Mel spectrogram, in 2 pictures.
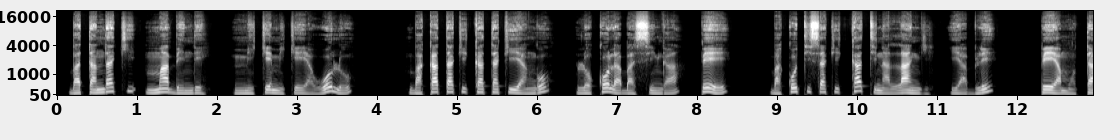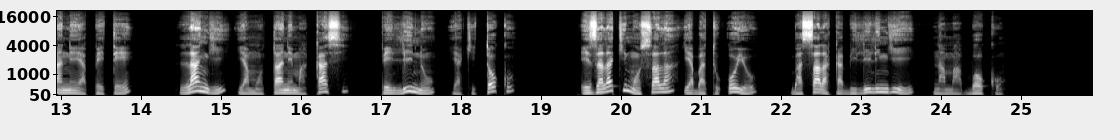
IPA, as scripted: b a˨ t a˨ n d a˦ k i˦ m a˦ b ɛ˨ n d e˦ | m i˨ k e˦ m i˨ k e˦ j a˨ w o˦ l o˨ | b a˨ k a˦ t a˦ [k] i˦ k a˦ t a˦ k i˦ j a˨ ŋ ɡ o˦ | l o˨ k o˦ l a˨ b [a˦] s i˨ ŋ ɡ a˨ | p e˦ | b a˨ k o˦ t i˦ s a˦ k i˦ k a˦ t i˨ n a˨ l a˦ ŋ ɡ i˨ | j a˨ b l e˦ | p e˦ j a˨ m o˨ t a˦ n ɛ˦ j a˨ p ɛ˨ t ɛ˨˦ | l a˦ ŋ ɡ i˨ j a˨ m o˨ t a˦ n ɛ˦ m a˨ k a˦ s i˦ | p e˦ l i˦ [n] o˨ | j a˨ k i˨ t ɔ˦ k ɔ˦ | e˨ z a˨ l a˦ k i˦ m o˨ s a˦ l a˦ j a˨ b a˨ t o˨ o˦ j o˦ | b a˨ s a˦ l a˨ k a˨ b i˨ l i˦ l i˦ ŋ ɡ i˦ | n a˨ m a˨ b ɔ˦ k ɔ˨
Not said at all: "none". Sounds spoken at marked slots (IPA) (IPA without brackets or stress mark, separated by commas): k, a˨, n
